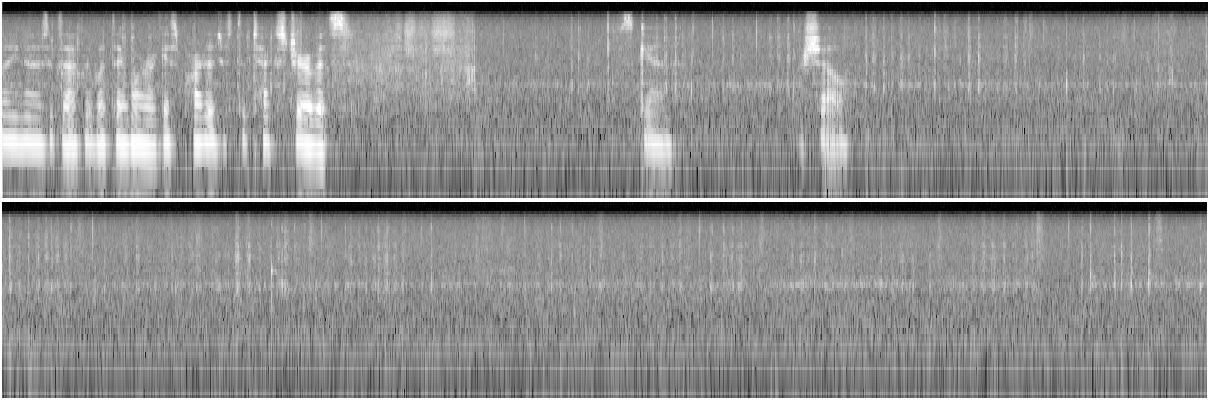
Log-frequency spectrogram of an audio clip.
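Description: A pencil taps softly on paper, dotting it again and again.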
